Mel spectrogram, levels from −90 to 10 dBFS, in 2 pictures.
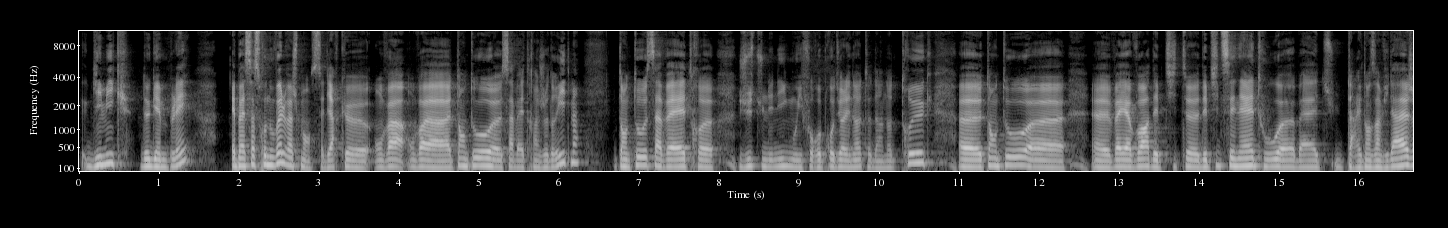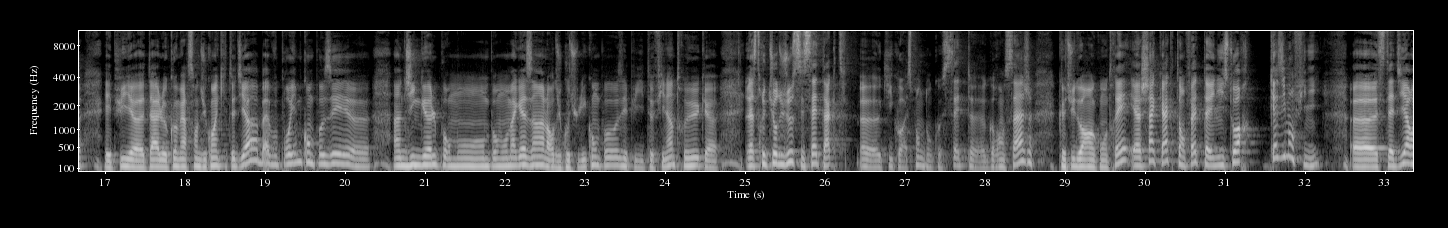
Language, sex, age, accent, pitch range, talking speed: French, male, 20-39, French, 120-145 Hz, 245 wpm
